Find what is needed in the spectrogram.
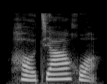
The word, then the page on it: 好家伙: hǎo jiā huo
